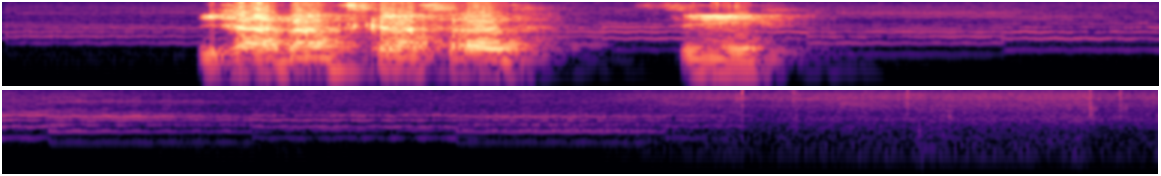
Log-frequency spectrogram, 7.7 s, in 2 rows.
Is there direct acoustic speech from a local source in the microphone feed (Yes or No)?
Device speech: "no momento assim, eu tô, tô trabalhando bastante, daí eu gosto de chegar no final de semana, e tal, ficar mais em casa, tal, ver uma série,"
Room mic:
Yes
